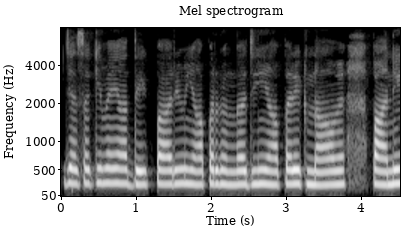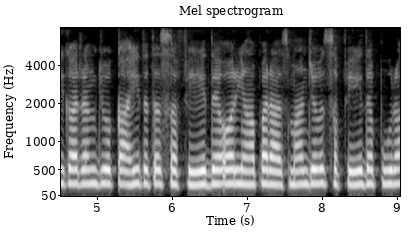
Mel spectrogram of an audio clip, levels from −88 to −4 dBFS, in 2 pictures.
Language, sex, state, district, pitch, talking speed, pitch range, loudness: Hindi, female, Chhattisgarh, Sukma, 245 Hz, 240 wpm, 235-250 Hz, -16 LUFS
